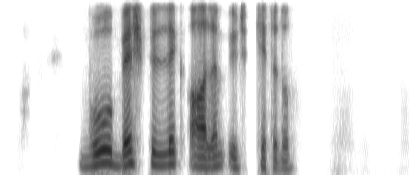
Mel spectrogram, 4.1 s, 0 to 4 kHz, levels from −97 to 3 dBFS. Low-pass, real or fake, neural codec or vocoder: 3.6 kHz; fake; codec, 16 kHz, 0.3 kbps, FocalCodec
